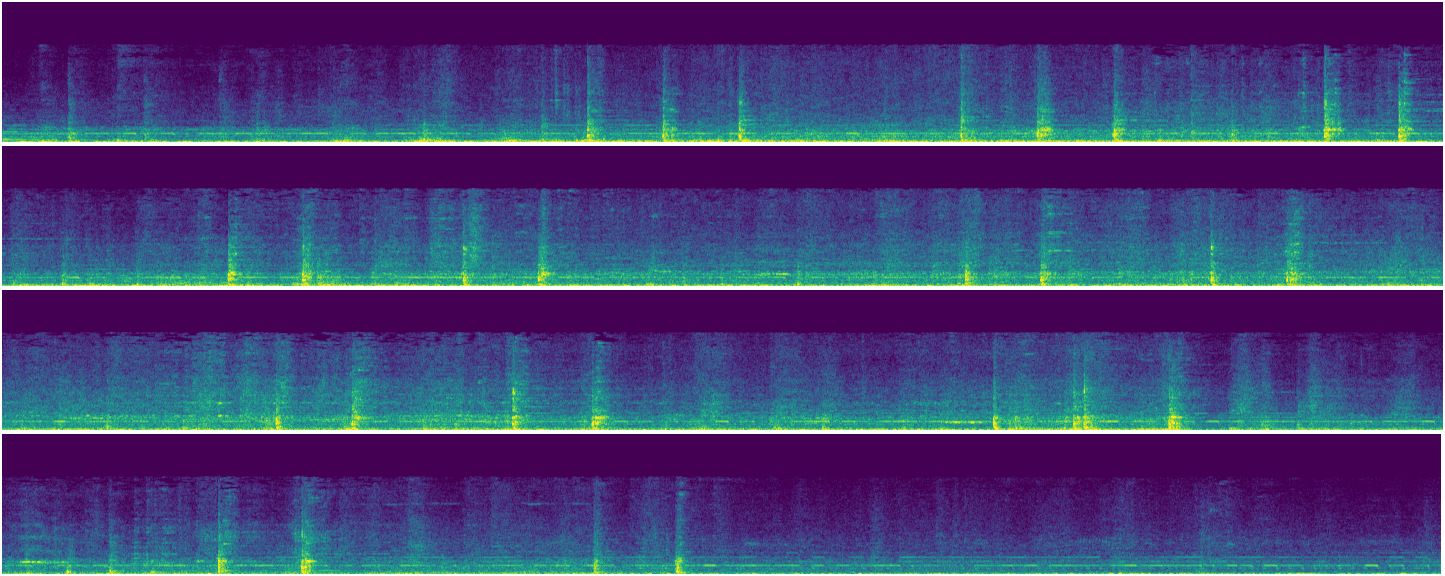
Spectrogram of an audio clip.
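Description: Train wagons rolling past, with a steady low rumble, a steady high-pitched tone, and irregular clicks of wheels running over rail joints that grow sparser near the end.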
